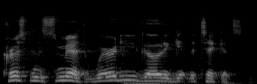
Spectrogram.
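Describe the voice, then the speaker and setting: A man in his forties co-hosting a casual live-streamed cooking show from his home kitchen, relaxed and chatty, reading out viewer comments. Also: fairly high pitch, normal speed.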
